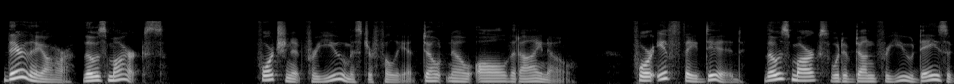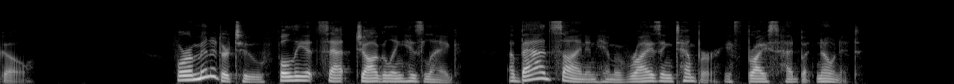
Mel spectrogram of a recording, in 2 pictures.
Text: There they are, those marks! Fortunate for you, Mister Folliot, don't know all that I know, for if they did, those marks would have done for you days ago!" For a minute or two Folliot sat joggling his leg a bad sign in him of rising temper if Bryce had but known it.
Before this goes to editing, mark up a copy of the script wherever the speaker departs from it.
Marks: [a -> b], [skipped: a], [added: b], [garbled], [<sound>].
There they are, those marks! Fortunate for you, Mister Folliot, don't know all that I know, for if they did, those marks would have done for you days ago!" For a minute or two Folliot sat joggling his leg a bad sign in him of rising temper if Bryce had but known it.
